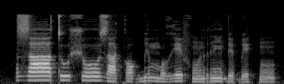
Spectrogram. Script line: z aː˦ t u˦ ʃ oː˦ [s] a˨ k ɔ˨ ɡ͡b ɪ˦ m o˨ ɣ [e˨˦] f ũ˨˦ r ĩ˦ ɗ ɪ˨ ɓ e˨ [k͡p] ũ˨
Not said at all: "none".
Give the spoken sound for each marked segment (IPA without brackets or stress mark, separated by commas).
z, e˦, k͡p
